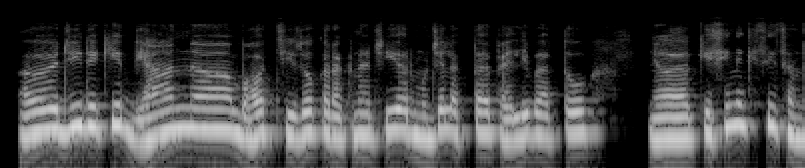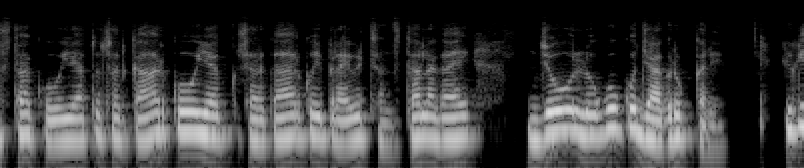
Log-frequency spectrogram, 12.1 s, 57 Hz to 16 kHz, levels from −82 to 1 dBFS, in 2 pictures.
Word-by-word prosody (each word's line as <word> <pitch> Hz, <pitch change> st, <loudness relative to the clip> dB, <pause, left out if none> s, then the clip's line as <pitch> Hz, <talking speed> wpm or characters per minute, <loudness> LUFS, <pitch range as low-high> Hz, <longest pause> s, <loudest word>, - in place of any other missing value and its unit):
अ, 170 Hz, -, -1 dB, 0.2 s
जी 215 Hz, +5 st, +3 dB
देखिए, 230 Hz, +1 st, +2 dB
ध्यान 190 Hz, +4 st, +1 dB
अ, 205 Hz, -1 st, +2 dB
बहुत 180 Hz, +3 st, -1 dB
चीज़ों 175 Hz, +2 st, +1 dB
का 185 Hz, -, -1 dB
रखना 175 Hz, +2 st, -1 dB
चाहिए 195 Hz, +5 st, -2 dB
और 195 Hz, -, -1 dB
मुझे 170 Hz, +2 st, 0 dB
लगता 190 Hz, -1 st, -3 dB
है 185 Hz, -, +2 dB
पहली 160 Hz, 0 st, -1 dB
बात 170 Hz, -2 st, -4 dB
तो 185 Hz, 0 st, +1 dB
अ, 185 Hz, -, -12 dB, 0.8 s
किसी 185 Hz, +5 st, -1 dB
न 245 Hz, -1 st, +2 dB
किसी 240 Hz, +1 st, -3 dB
संस्था 180 Hz, -2 st, -2 dB
को 145 Hz, 0 st, -2 dB
या 150 Hz, 0 st, 0 dB
तो 175 Hz, -, -4 dB
सरकार 160 Hz, +2 st, -3 dB
को 190 Hz, 0 st, +6 dB
या 175 Hz, -2 st, +4 dB
क 170 Hz, +2 st, -15 dB
सरकार 155 Hz, +3 st, -2 dB
कोई 165 Hz, -, +2 dB
प्राइवेट 155 Hz, +1 st, -3 dB
संस्था 135 Hz, +4 st, -6 dB
लगाए, 160 Hz, 0 st, 0 dB, 0.5 s
जो 185 Hz, +6 st, +5 dB
लोगों 180 Hz, +3 st, +3 dB
को 210 Hz, +1 st, +3 dB
जागरूक 160 Hz, +3 st, +1 dB
करे। 120 Hz, -, -7 dB, 0.5 s
क्योंकि 205 Hz, +3 st, +1 dB
175 Hz, 200 wpm, -23 LUFS, 160-195 Hz, 0.8 s, को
